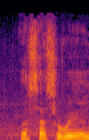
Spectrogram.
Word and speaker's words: Caesarea: He called him to move go down to that desert route, and then send them off to uh, Caesarea. I, I, always pronounce that wrong a lot, so uh, Caesarea.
